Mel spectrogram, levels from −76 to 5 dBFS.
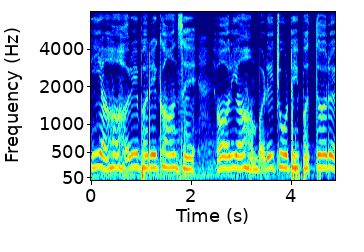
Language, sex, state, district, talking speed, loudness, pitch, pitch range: Hindi, female, Haryana, Rohtak, 135 wpm, -20 LUFS, 225 Hz, 215-230 Hz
